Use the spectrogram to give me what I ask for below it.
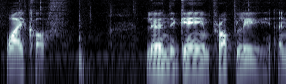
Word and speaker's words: Wyckoff: And all of that is Silent C, Wyckoff.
